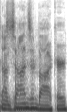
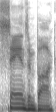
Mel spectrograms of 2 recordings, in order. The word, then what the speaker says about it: Sanzenbacher: Sanzenbacher, Tyvis. Everyone says Sanzenbacher, but it's Sanzenbacher.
